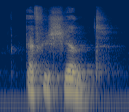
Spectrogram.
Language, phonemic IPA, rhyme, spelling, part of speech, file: Dutch, /ˌɛ.fiˈʃɛnt/, -ɛnt, efficiënt, adjective, Nl-efficiënt.ogg
- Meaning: efficient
